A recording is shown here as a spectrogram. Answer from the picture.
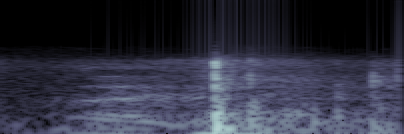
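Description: A soft tennis racket strikes the soft rubber ball once, about a second in, with a sharp pop. A low rush swells and fades around the hit.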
